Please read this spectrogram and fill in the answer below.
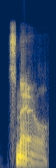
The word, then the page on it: snail: British English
